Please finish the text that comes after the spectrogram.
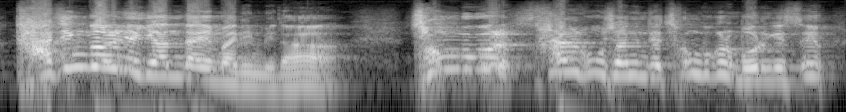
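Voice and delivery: high, loud preacher driving the point home; impassioned preaching. Real, not acted. (목소리 높여 열변하는 설교)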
